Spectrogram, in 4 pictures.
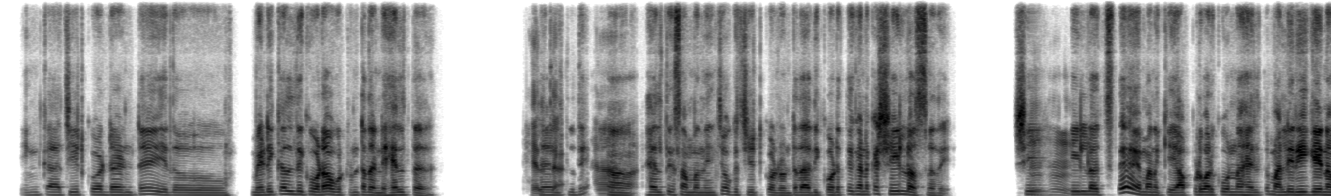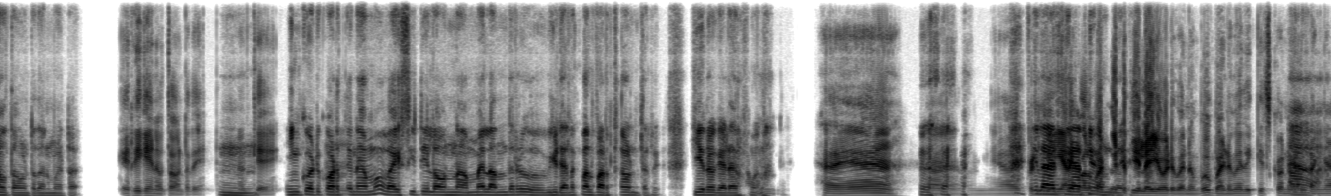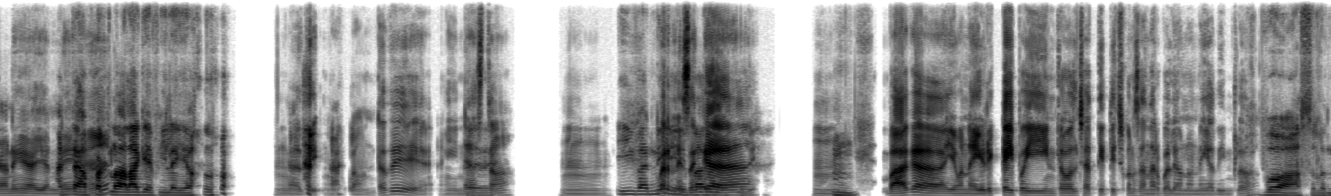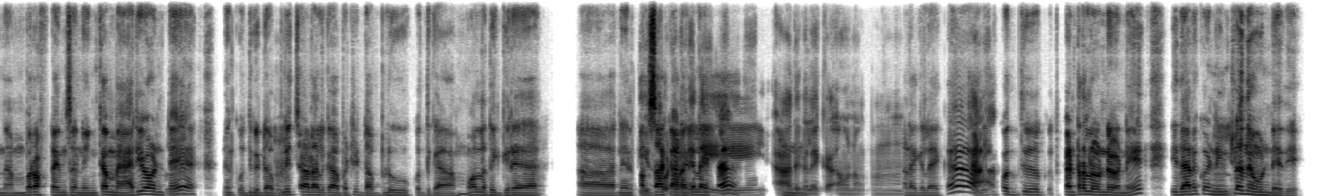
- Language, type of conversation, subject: Telugu, podcast, కల్పిత ప్రపంచాల్లో ఉండటం మీకు ఆకర్షణగా ఉందా?
- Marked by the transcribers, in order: in English: "చీట్ కోడ్"; in English: "మెడికల్‌ది"; in English: "హెల్త్"; in English: "హెల్త్‌ది"; in English: "హెల్త్‌కి"; in English: "చీట్ కోడ్"; other background noise; tapping; in English: "వై సిటీలో"; laughing while speaking: "వీడెనకమాల పడతా ఉంటారు. హీరో గాడెనకమాల"; laughing while speaking: "ఇలాంటివి అన్ని ఉన్నాయి"; laughing while speaking: "ఫీలయ్యేవాళ్ళం"; in English: "నంబర్ ఆఫ్ టైమ్స్"; in English: "మారియో"; "అడగలేక" said as "ఆదగలేక"; in English: "కంట్రోల్‌లో"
